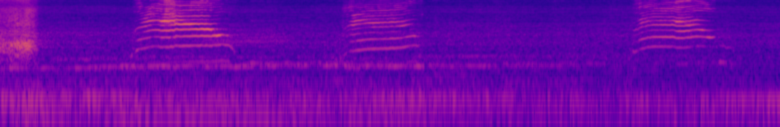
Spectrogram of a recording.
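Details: Rescued kittens hiding in a jacket, treating a person as their mother: three high, harmonic-rich meows, each about half a second, rising then falling, spaced over five seconds, with low rumbling background noise.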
